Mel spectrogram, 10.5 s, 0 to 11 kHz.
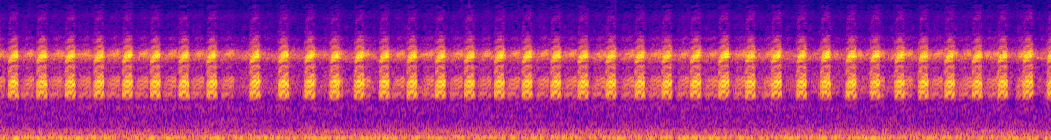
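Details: Frog chorus from a water dropwort field, 14 May 2021. Fast, harsh, clicking croaks, around three and a half per second, run on continuously with slight overlaps between callers, over a soft low-frequency background.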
